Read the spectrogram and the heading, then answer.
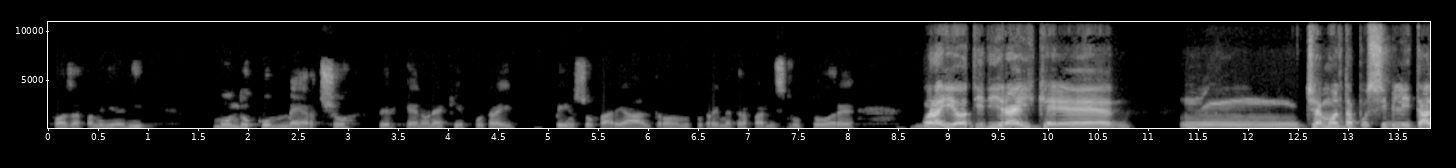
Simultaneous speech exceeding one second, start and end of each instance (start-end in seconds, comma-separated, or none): none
